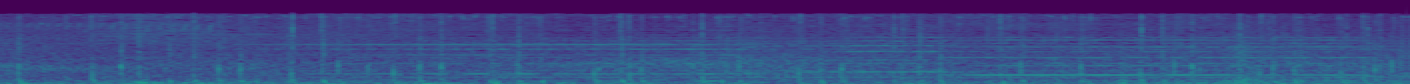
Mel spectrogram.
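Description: The horse Roach gallops in The Witcher video game, its rhythmic hoofbeats clopping steadily throughout with a brief whinny. Low game ambience and faint tonal music sit underneath.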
